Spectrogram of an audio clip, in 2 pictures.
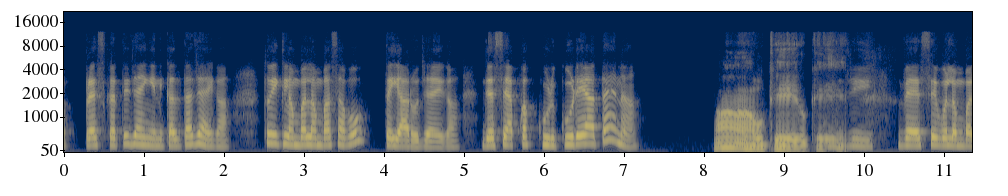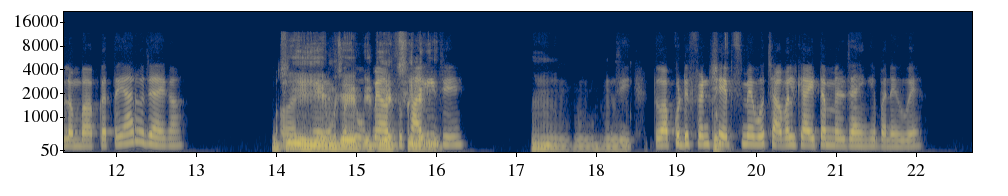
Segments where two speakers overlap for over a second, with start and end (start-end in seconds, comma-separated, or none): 14.1-16.0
